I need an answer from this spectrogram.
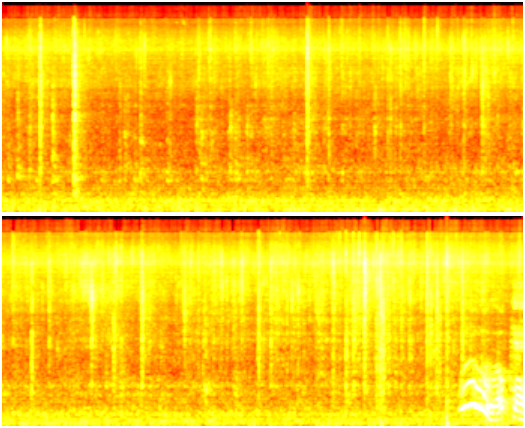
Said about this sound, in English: Hopefully you can hear that nice little sizzle.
